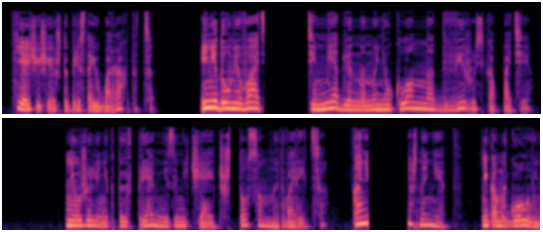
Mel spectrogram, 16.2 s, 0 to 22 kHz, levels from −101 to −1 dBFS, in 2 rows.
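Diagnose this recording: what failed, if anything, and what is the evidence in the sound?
At the codec stage, damaged data in a compressed stream produces short blips at 3.02 s, 7.69 s, 9.96 s and 12.24 s, and a longer one from 15.61 to 15.65 s. Corrupt bytes made the decoder misread those frames and hunt for the next valid header. On a spectrogram each shows as a thin vertical disturbance breaking the normal texture. The waveform shows an abrupt, jagged discontinuity a few tens of milliseconds wide at most.

At the playback stage, playback stalls cut the sound out from 3.93 to 4.60 s, about 0.67 s, and again from 13.58 to 14.18 s, about 0.6 s. The sound halts mid-flow, goes silent, then resumes. The likely cause is the player starving for data or its output thread being blocked, so the device received nothing to play. The waveform shows a flat, silent line for each gap, and the spectrogram shows a clean blank column across all frequencies.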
